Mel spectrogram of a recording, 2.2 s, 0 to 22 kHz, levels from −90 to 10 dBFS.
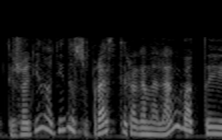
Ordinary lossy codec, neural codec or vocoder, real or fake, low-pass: AAC, 32 kbps; none; real; 7.2 kHz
